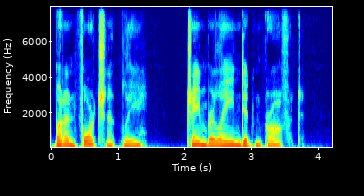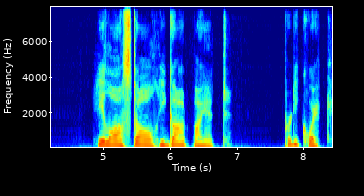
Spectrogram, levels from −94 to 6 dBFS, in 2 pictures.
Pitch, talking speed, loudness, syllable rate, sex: 170 Hz, 90 wpm, -18 LUFS, 4.0 syllables/s, male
